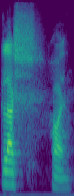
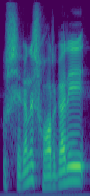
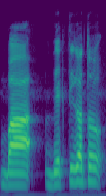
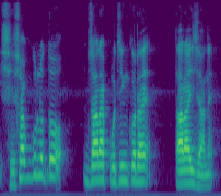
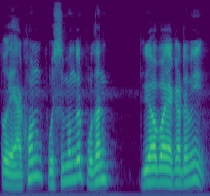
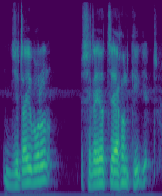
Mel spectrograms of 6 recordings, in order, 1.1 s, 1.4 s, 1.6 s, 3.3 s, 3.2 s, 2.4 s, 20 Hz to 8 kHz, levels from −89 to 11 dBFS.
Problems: background sounds at intervals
